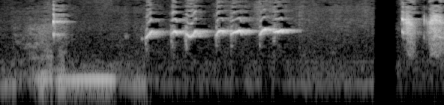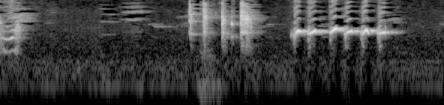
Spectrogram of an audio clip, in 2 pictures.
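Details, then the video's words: Cockatiel singing and dancing, delivering a string of choppy whistled notes at an even pitch, interrupted by raspy squawks, then a second fast whistled run; a low thump sounds at the start. "Famous Cockatiel Singing and Dancing"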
